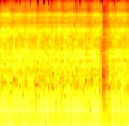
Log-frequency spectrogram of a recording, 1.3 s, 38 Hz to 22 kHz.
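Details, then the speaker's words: 2008 Land Rover Discovery 3 TDV6 under rebuild, just started after the flywheel was refitted: a low, even diesel rumble settling into a steady idle with no knocks or misses, oil pressure established. "Give it a second if it if it quiets out. Okay, we got oil pressure."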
